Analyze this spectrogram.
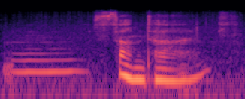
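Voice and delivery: breathy teasing whisper, slow; flirty whisper. Acted. Dixie whispers coyly to Diamond across the tent, slow whisper. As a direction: tease him in a hushed whisper.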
